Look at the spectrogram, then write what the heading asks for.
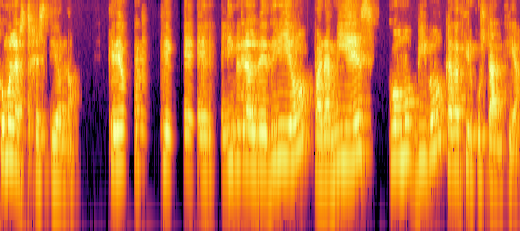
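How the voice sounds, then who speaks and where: Very slowly, a woman speaks at a fairly high pitch, the sound dry and close with no echo. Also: ordinary pitch variation. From Spain, Basque Country (San Sebastián). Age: 60s. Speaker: retired therapist sharing a grief story. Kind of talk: interview testimony.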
